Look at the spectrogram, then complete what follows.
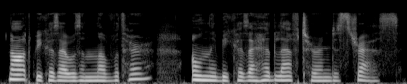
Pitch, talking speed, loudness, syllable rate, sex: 190 Hz, 235 wpm, -20 LUFS, 6.4 syllables/s, female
